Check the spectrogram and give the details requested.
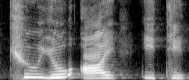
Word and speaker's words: quiet: Q로 시작한 단어 Q-U-I-E-T 발음을 갖다 quiet. 잘죠. 여러분들 Q 다음에는 항상 U가 나서요. 카가 아니라 우 발음 넣으세요.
